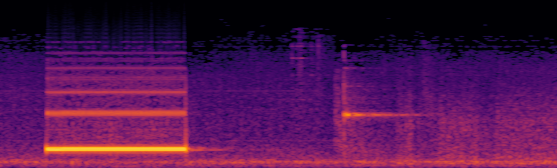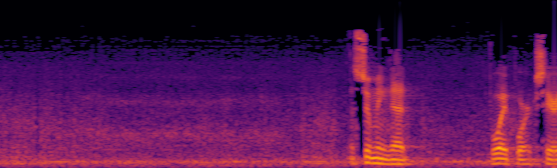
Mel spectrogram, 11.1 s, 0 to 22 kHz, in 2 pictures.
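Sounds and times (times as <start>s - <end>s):
VoIP phone call electronic ringing tone beep: 0.5s - 2.2s
speech: 9.2s - 9.8s, 10.5s - 11.1s.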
